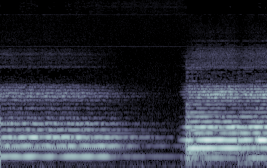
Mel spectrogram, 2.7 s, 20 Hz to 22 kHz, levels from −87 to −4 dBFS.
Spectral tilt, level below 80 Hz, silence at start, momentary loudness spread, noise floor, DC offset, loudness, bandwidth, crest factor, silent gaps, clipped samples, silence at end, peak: -5.5 dB/octave; -64 dBFS; 0 s; 14 LU; -48 dBFS; under 0.1%; -24 LUFS; 9.6 kHz; 16 dB; none; under 0.1%; 0 s; -8 dBFS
